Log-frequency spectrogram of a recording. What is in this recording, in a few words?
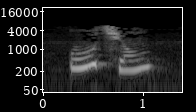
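"无穷", Mandarin Chinese; chinese-flashcards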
